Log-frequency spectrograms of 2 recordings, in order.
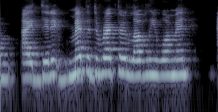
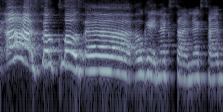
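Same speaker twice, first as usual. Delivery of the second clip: higher, louder and slowed, so close it hurts; exasperated sigh; 4 semitones higher, 5 dB louder than usual. Retold or imitated. Recalls near miss on role.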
